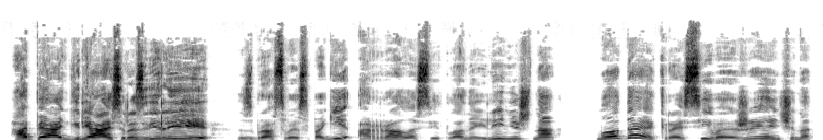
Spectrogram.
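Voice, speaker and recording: A woman storyteller reading a comic story in a wry, expressive manner. Her voice sits a little high and swings widely in pitch, and she takes her time over each phrase. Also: no room sound, studio quality.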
